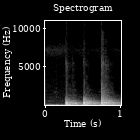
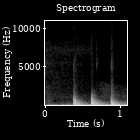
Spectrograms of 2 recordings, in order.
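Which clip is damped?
The second.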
